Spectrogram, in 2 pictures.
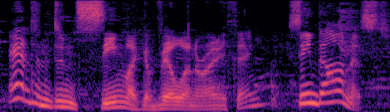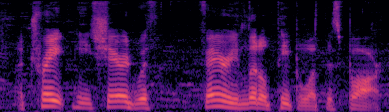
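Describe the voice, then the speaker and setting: Man narrating an audiobook, medium pitch. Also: big pitch swings, a little fast. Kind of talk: first-person scripted story narration.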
